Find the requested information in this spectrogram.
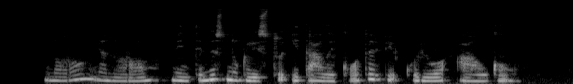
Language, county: Lithuanian, Vilnius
